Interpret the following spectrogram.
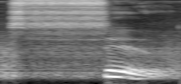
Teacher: I'm using the S at the beginning, a voiceless consonant, to begin that word. Now let's contrast that with the Z.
